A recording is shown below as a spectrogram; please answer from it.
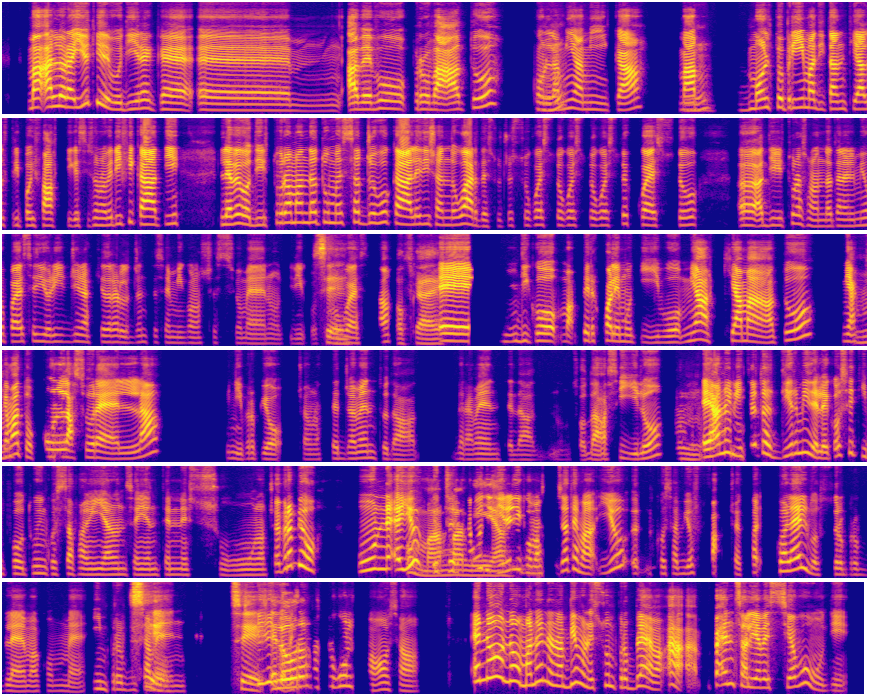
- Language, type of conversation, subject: Italian, advice, Come posso risolvere i conflitti e i rancori del passato con mio fratello?
- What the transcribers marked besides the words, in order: "cioè" said as "ceh"; "cioè" said as "ceh"; "cioè" said as "ceh"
